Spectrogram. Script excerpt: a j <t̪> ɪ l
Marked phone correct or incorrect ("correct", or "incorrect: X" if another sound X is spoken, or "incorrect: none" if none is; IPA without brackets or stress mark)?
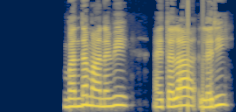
correct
